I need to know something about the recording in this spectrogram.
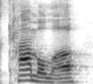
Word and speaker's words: Kamala: And this woman calls, says the wrong pronunciation of Kamala. It's Kamala.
